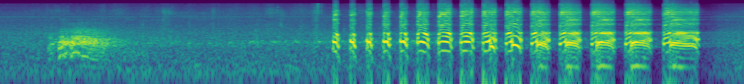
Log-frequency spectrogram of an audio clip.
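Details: Lemur giving a fast series of loud, harmonic, yelping calls, about three per second, after a softer low call near the start; quiet background.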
